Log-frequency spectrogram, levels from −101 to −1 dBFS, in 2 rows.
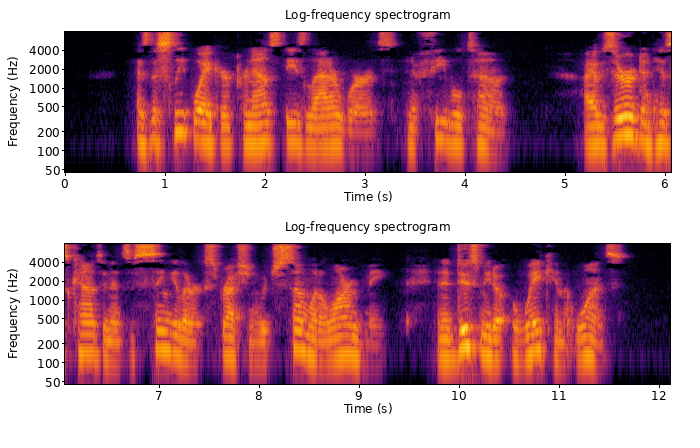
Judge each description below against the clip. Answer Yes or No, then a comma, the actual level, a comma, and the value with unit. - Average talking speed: Yes, average, 160 wpm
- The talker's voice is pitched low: Yes, low, 125 Hz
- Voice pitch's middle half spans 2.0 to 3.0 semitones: No, average, 3.7 semitones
